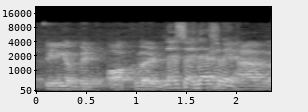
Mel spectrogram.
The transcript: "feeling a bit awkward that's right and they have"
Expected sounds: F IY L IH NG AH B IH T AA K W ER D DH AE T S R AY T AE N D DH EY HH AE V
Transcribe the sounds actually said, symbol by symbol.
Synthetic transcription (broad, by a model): F IY L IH NG AH B IH T AA K W ER D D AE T S W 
